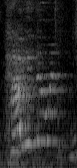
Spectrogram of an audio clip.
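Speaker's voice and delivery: high, slow cheerful how you doing; drawn-out friendly question; cheery greeting. Retold or imitated. Sister greeting brother on phone, high and slow. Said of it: "That's my first mistake".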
